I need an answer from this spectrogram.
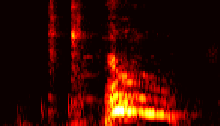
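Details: Female Redbone Coonhound barking at her red squeaky ball while playing indoors: a few soft clattering knocks, then one drawn-out, tonal bark that slides downward and fades after about half a second.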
